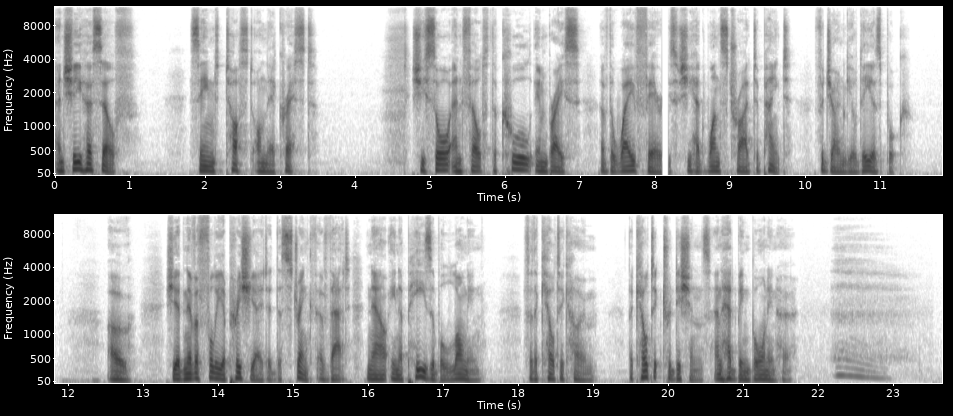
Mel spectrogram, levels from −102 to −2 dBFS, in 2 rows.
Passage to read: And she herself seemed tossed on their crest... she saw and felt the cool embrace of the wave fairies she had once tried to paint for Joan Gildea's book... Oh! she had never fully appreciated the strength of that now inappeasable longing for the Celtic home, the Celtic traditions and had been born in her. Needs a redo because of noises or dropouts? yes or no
yes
